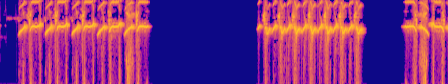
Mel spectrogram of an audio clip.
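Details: Coal tit singing, recorded for teaching cage birds: rhythmic bouts of high, sharp 'wi-chu' double notes repeated quickly in three strophes, each about two seconds long with clean silences between.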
